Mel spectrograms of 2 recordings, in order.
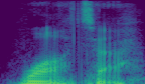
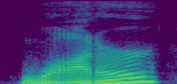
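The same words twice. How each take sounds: First: It is said with a British accent. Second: It is said with an American accent. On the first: "in British accent, we would normally pronounce them like this" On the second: "in American English, we pronounce them"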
